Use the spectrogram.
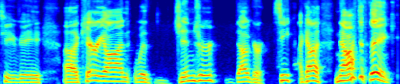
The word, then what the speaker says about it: Jinger: got Ginger Duggar or as I like to call her Jinger because her name is spelled with a Jinger how is that Jinger j-i-n-g-e-r Ginger no it's Ginger I didn't know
